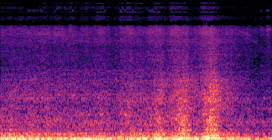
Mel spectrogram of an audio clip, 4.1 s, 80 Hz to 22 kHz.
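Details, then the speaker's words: Cammed LS-swapped G-body Monte Carlo SS after new header gaskets, spark plugs and a full tune-up: deep, lumpy V8 idle with choppy cam lope and a quick rev, no exhaust tick or leak; normal idle. "And you hear that Black Ghost chopping. The Black Ghost is running shit."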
